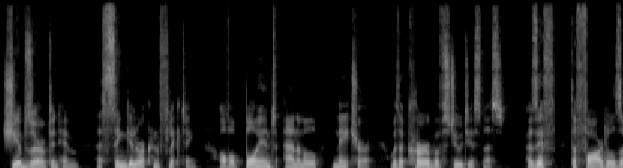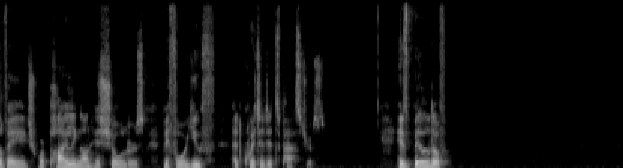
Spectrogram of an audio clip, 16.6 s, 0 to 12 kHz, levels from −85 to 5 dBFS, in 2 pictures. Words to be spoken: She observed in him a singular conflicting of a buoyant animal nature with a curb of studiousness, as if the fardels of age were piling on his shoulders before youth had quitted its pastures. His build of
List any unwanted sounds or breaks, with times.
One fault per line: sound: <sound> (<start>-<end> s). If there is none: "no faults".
no faults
